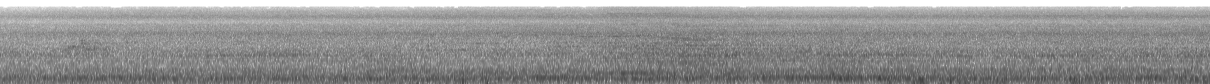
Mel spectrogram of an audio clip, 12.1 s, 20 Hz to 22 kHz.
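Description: Shinano Railway 115-series electric train pulling slowly into a station platform and slowing to a stop. Its wheels run on the rails and the sound grows gradually louder as it approaches.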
